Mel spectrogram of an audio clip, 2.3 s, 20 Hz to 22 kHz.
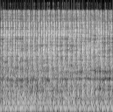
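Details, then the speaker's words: Smash 110 motorcycle started after almost 5 years unused in storage: steady loud idle with uneven harsh pulsing and coarse mechanical rattle; runs rough, cause not confirmed. "itu suara terlalu kalengan karena motor ini udah udah kelima atau tidak hidup semacam suara apa itu teman-teman suara lahar keras terlalu kasar suaranya"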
